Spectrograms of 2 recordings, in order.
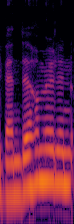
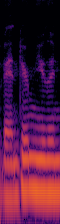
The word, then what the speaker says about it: Vander Meulen: Uh, if you do not know me, my name is Vandermolen or Vandermolen, depending on where you are in the world and how you decide to pronounce my name.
